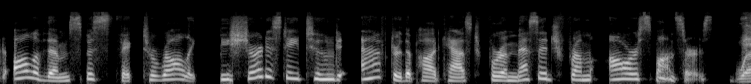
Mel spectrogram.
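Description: At 1.07 to 1.17 s, just after "all of them", a burst of packet loss leaves about 80 ms that the receiver covers by extending and fading the last sound, heard as a held, dying tail before the audio resumes with that stretch gone. At 2.23 to 2.29 s, just before "sure to stay", a short concealed packet loss drops about 40 ms, and the receiver's continuation blends back in as a brief smear. At 3.29 to 3.35 s, between "sure to stay" and "after the podcast for", a second burst of packet loss loses about 40 ms, heard as a short fading carry-over before the sound picks up.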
